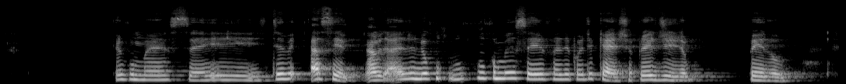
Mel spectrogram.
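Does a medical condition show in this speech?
Yes: Down syndrome; genetic condition, trisomy 21.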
